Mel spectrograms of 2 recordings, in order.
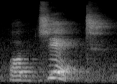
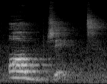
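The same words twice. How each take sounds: First: The stress is on the second syllable. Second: The stress is on the first syllable. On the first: It is used as a verb. "if it is used as a verb, you say object" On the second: It is used as a noun. "when it is a noun"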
